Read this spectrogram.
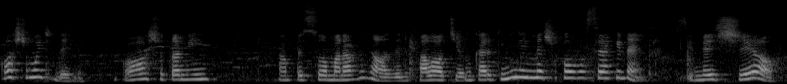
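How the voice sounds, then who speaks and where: A woman telling a personal story in a casual interview, animated and acting out the dialogue she quotes. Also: fairly high pitch, fairly quick, a little hiss or hum.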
